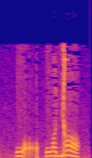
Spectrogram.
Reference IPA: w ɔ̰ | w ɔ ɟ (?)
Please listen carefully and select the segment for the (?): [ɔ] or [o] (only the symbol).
ɔ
